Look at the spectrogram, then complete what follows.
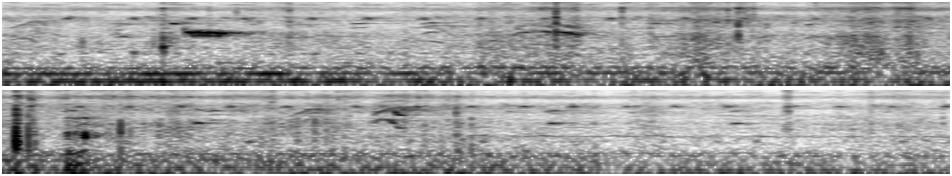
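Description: A small knife scraping and digging in forest soil and dry leaf litter as mushroom buttons are cut out, with rustling and a few sharp clicks. A couple of short bird chirps come in the first two seconds, over faint insect ticking.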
